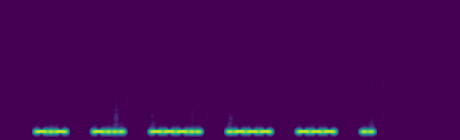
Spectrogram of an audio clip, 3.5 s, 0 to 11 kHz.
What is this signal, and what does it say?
Morse code, heard as a keyed tone, about 46 wpm, spaced as for 28 wpm, 700 Hz. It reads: KB8JOI
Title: USA Call Signs - 6 Characters - 3x Character Spacing - 50wpm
